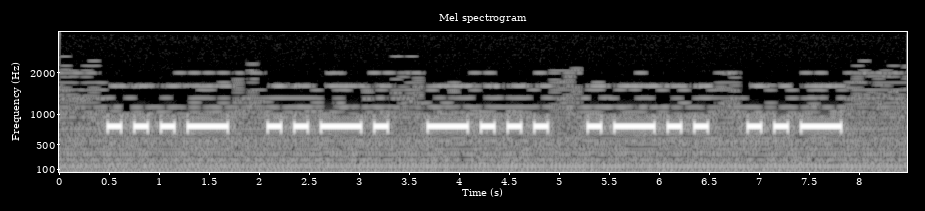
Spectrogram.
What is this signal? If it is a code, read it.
Morse code, heard as a keyed tone, about 9 wpm, 800 Hz. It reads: VFBLU
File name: telegrafia / i2tfj / Lez5 40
